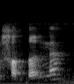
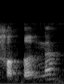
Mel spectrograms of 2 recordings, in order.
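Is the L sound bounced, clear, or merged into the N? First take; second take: merged; merged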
